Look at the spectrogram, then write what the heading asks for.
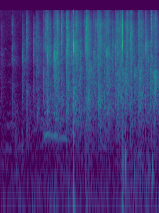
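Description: An audience applauds, a dense patter of many hands clapping at once that stays fairly even across a few seconds, with an occasional sharper clap standing out. Nobody speaks.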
